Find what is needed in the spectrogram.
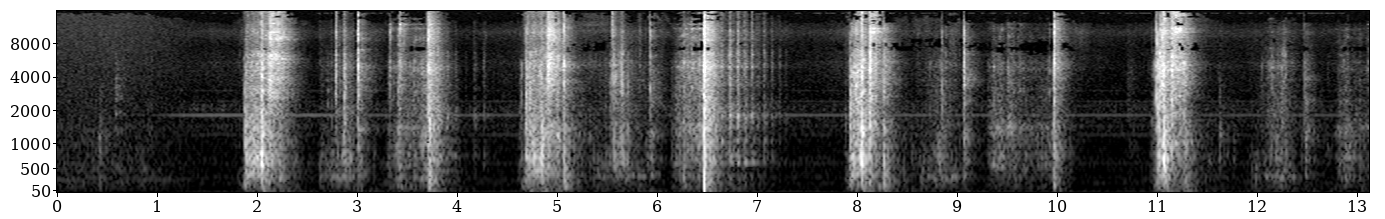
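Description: Brass sheet being set in and cut on a Warco universal sheet metal machine: a series of short metallic clanks and rattles with smaller clicks between them, and one sharp snap about halfway through.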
